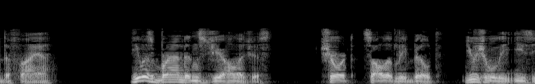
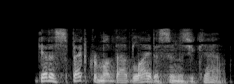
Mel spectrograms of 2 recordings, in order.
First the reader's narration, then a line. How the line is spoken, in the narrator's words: said Brandon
